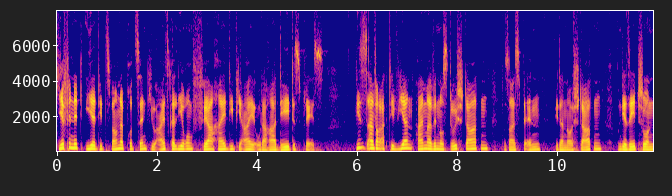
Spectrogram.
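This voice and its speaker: A man speaks at a very slow pace with ordinary pitch variation. The sound is dry, with no echo. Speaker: presenter. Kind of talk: tutorial. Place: studio. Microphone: headset.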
